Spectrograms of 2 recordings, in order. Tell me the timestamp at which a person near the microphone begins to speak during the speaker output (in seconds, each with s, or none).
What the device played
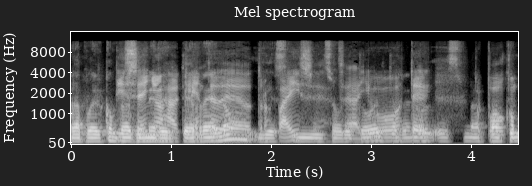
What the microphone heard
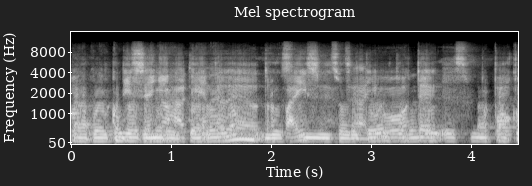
none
